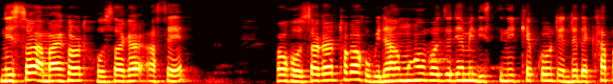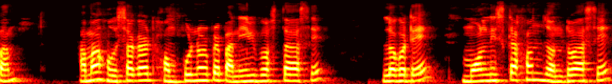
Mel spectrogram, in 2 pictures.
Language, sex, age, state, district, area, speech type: Assamese, male, 18-30, Assam, Lakhimpur, rural, spontaneous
